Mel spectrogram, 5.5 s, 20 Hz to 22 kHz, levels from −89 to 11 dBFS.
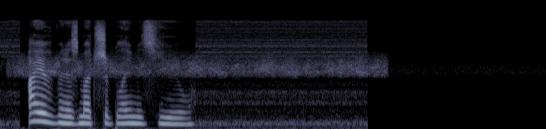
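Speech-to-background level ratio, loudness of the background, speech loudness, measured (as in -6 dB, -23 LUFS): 19.0 dB, -50.5 LUFS, -31.5 LUFS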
